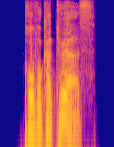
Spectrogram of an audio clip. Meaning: genitive singular of Provokateur
- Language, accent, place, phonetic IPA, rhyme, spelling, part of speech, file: German, Germany, Berlin, [pʁovokaˈtøːɐ̯s], -øːɐ̯s, Provokateurs, noun, De-Provokateurs.ogg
